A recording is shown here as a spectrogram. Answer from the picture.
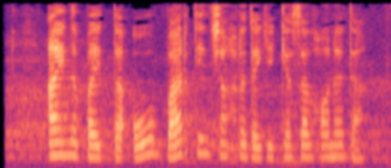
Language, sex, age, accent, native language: Uzbek, female, 18-24, Sirdaryo, Uzbek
